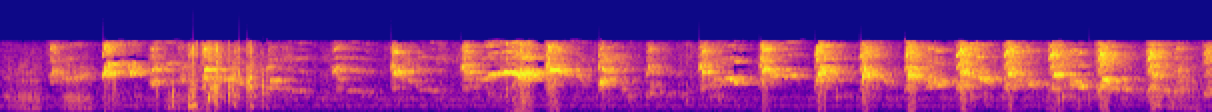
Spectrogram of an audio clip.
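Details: Seven-week-old female English Springer Spaniel puppy, black and white tricolor, giving rapid high-pitched yips and barks, about two per second, each short and bright with falling tails, with a steady low hum behind.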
